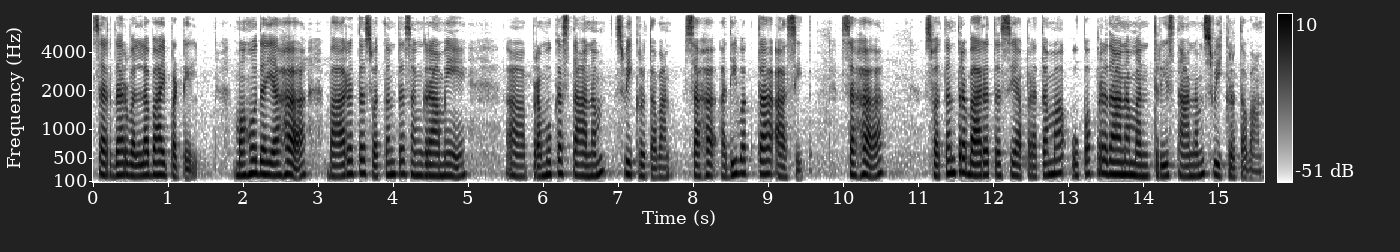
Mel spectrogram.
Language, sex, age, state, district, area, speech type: Sanskrit, female, 45-60, Karnataka, Shimoga, urban, spontaneous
